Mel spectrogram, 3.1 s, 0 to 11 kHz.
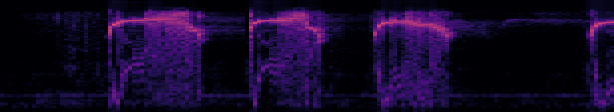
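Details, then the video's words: Pallid swift at a nest box in Jerez de la Frontera, Spain, with the first egg just laid, the male confronting an intruder; four loud, shrill, buzzy screams about half a second each, spaced roughly every 0.6 seconds. "¡DEFENSA CONTRA UN INTRUSO! - Vencejo pálido"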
